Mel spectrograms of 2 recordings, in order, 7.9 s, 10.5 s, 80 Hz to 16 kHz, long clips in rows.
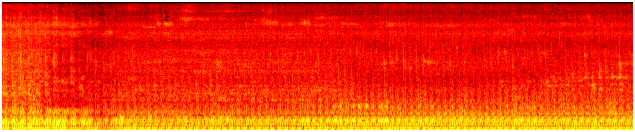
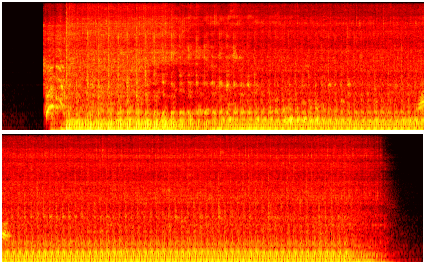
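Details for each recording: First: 1977 Honda CB750 chopper during rewiring, with a charged battery and no starter solenoid installed yet. The starter grinds with a rapid, even chug, about three a second, and it never catches because the fuel petcock was left off. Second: 1977 Honda CB750 chopper, revived and rewired, cold start: catches quickly on the starter and settles into a steady, even four-cylinder idle with no misses or knocks; carbs running well, motor strong and healthy.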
